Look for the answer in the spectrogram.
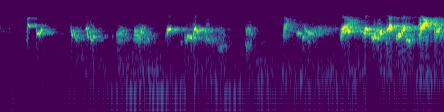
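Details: A red-whiskered bulbul gives a string of quick, liquid chirps and slurred notes. These build into a dense, jumbled warble toward the end. A faint low rumble sits under the middle notes.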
